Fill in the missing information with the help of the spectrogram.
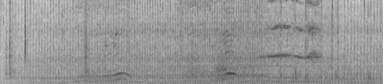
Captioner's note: mimicking cuckoo's voice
